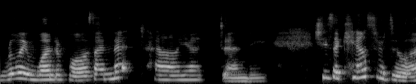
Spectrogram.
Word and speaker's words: Talaya: Talaya, welcome. Hi, Debi. Hi. And it's pronounced Talaya. Oh, Talaya, sorry.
